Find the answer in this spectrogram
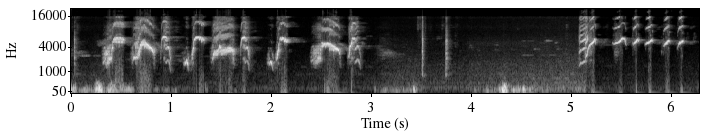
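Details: White-rumped shama song meant to provoke other birds to sing: fast high sharp whistled notes in clusters, a pause with low thumps, then a rapid run of repeated high notes.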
